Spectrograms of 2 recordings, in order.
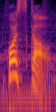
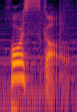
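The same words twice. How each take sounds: First: It is said in a put-on British accent. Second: It is said in the speaker's usual accent.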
